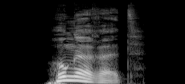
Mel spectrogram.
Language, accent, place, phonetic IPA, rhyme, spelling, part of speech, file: German, Germany, Berlin, [ˈhʊŋəʁət], -ʊŋəʁət, hungeret, verb, De-hungeret.ogg
- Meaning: second-person plural subjunctive I of hungern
